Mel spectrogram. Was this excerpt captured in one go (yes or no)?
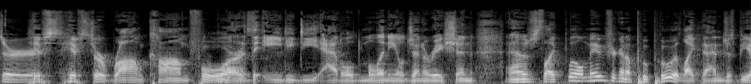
yes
